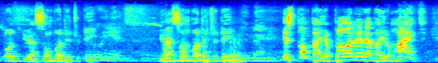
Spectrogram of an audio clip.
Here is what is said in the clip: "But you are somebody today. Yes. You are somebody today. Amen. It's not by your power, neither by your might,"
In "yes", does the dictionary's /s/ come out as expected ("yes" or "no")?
no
